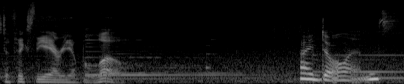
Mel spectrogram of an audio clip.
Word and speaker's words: Eidolon: Eidolons. That's how you say it for Hungry Star Rail.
